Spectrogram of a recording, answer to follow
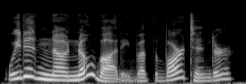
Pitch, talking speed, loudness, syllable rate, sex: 230 Hz, 170 wpm, -15 LUFS, 4.8 syllables/s, female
